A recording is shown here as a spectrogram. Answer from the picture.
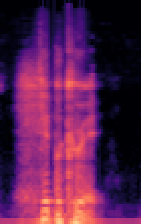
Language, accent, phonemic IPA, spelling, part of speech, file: English, US, /ˈhɪ.pə.kɹɪt/, hypocrite, noun, Hypocrite-us-pron.ogg
- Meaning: Someone who practices hypocrisy, who pretends to hold beliefs, or whose actions are not consistent with their claimed beliefs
